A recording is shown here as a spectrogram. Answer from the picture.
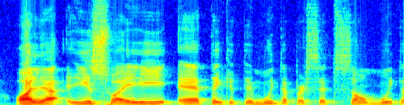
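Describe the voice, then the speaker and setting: At a very slow pace, a man with a rural Minas Gerais accent talks in a fairly high pitch with ordinary pitch variation. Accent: Minas Gerais interior (caipira). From Brazil, interior of Minas Gerais. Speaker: sales trainer, business owner. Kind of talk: interview. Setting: studio.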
